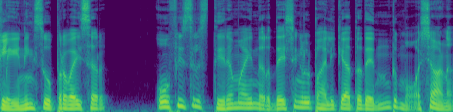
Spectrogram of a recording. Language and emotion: Malayalam, sad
